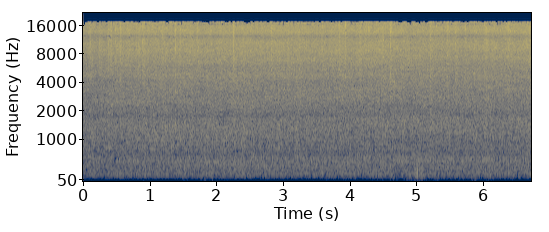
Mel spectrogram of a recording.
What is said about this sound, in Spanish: Estamos aquí en el Parque del Rey Juan Carlos I. Y estamos aquí en unas cascadas, como una especie de río y lago que hay aquí, que a ver si lo escucháis.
